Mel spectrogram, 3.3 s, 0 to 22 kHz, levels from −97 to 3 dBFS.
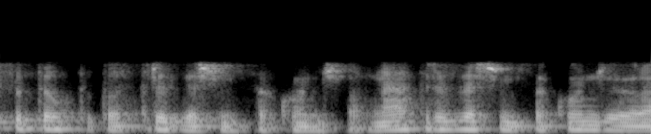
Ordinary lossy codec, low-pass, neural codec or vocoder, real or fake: Opus, 24 kbps; 3.6 kHz; none; real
